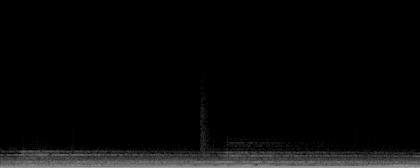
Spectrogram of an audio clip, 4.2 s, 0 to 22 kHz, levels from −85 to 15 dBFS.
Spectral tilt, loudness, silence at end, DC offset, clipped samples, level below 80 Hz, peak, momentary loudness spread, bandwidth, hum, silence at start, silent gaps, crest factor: -11.5 dB/octave; -30 LUFS; 0 s; under 0.1%; under 0.1%; -30 dBFS; -16 dBFS; 1 LU; 2.4 kHz; none; 0 s; none; 12 dB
